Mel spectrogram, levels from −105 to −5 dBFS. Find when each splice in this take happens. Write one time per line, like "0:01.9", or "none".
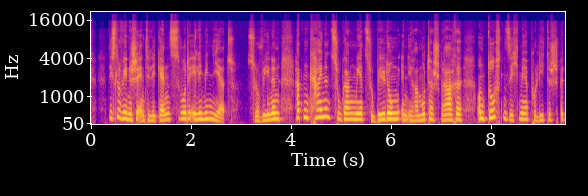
0:08.5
